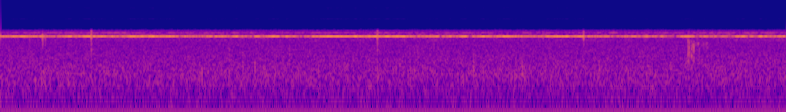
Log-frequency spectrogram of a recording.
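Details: In dense forest, a tree cricket's steady, high, pure trill, likened to a temple bell, runs unbroken with a few faint clicks behind it.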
